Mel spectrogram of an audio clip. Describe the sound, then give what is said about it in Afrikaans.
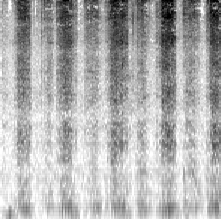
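A blade sawing off the burnt part of something, with a steady run of rough back-and-forth strokes, each one a grainy rasp rising and fading in an even rhythm, heard alone without talk. “Ja, ons kan hy net afsny. Jy sny net die brand af.”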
